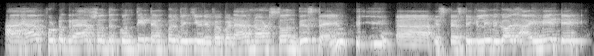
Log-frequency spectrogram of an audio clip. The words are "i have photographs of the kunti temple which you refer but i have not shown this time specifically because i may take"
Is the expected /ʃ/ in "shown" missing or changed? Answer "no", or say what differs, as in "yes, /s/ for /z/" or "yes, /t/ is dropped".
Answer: yes, /s/ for /ʃ/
